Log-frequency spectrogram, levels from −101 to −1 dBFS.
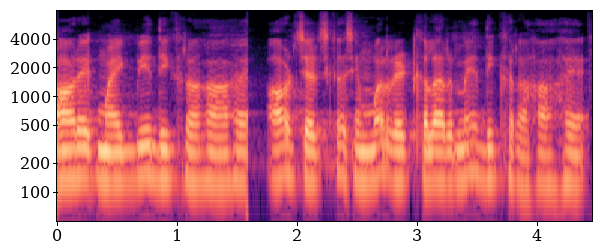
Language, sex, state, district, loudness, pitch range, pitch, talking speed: Hindi, female, Telangana, Hyderabad, -19 LUFS, 130-140 Hz, 135 Hz, 230 wpm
